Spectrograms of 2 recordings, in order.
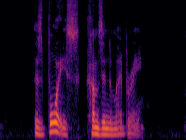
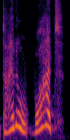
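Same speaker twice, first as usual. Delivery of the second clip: much higher, puzzled rising question; baffled question; 9 semitones higher, slower than usual. Retold or imitated. Man answering his inner voice, startled and higher. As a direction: toss it back in disbelief.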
